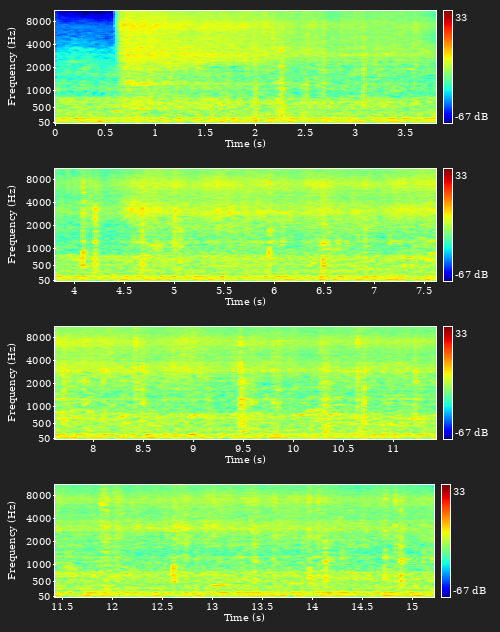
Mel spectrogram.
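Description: Onions and cloves frying in oil in a pan for chicken biryani. A loud, steady, close sizzle and hiss sets in after a brief silence and runs throughout, with light stirring scrapes and no voices.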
